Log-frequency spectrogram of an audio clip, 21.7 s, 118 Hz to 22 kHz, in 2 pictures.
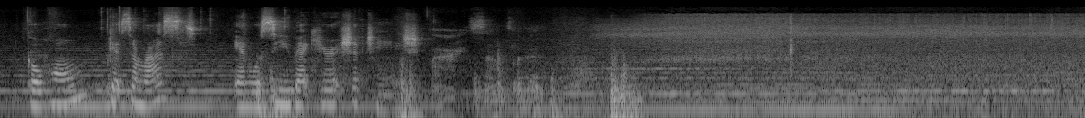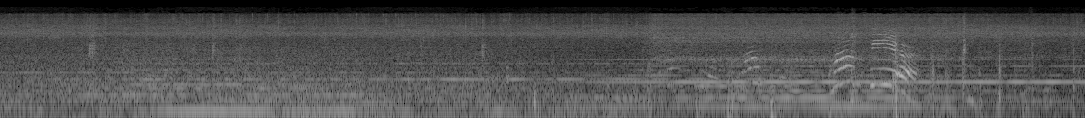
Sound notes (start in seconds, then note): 6.0 water spraying; 11.2 vehicle humming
